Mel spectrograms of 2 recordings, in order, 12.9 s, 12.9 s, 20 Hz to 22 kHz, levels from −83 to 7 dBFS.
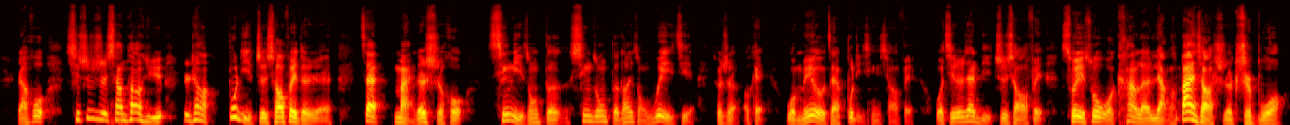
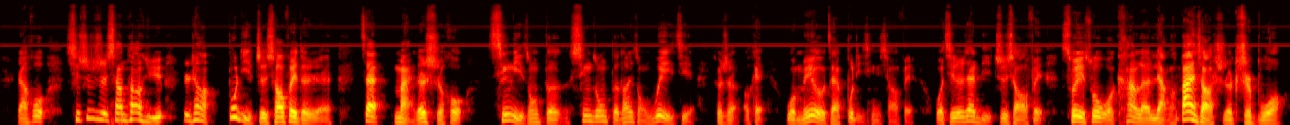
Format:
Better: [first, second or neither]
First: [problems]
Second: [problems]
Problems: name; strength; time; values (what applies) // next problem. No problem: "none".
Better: first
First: none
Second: high-pitched whine; faint; throughout; 5 kHz, 30 dB below the speech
